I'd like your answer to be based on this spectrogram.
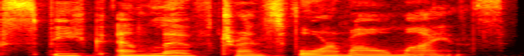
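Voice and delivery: ordinary talk, nothing marked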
